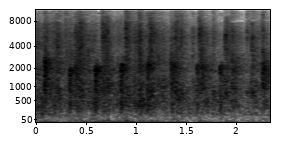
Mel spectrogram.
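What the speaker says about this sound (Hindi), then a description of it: "एक बार जोरदार ताली" Steady hand clapping from a small gathering in Gondia, fairly loud and close, with evenly spaced claps about four per second and no talk over it.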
